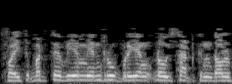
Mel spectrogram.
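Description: Speech from a Khmer-language radio news broadcast: a voice talking continuously, with the narrow, thin sound of radio audio.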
